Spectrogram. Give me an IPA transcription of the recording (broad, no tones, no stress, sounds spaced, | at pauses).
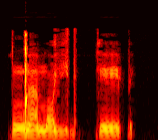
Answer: ŋ͡ǃ a m ɔ vʲ ɨ d kː e p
